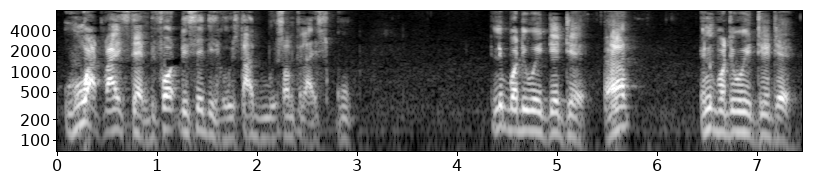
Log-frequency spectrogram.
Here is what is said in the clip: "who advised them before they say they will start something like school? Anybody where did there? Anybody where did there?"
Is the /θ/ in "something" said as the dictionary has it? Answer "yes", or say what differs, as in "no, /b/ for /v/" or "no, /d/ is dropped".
no, /t/ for /θ/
